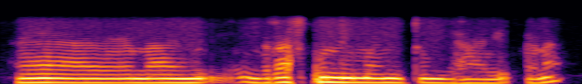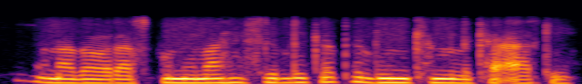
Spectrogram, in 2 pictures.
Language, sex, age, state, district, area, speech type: Santali, male, 45-60, West Bengal, Bankura, rural, conversation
